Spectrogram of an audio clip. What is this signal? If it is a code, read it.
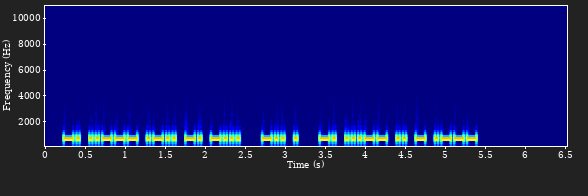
Morse code, heard as a keyed tone, about 30 wpm, 700 Hz. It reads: N2LNB DE N3ITJ
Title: USA Callsign DE Callsign - 5 Characters - 30wpm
